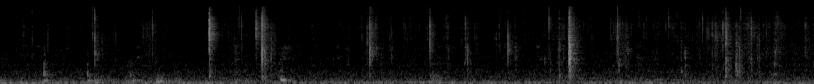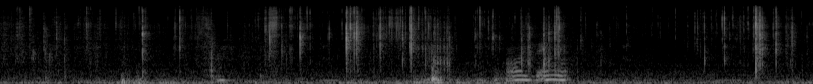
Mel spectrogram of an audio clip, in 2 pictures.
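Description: Packaging crinkling and rustling in irregular short crackles as a makeup item is handled and unwrapped, with some tearing.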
